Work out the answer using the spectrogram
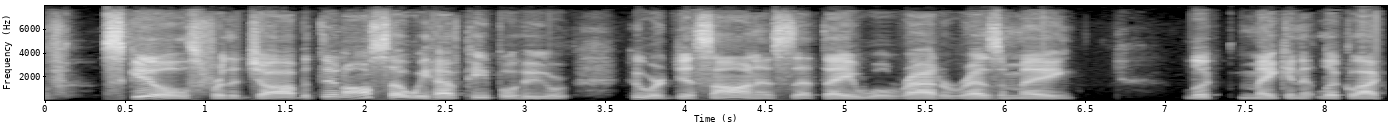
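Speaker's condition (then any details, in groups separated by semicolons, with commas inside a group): No condition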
